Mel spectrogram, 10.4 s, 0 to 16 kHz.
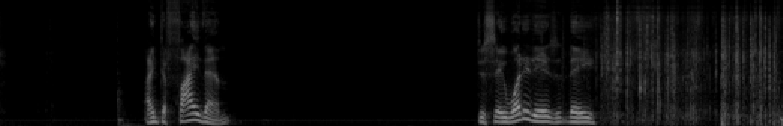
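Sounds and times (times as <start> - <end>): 
speech: 2.0 - 3.2, 6.4 - 8.1
paper sheet rustling and crinkling while handled: 7.1 - 10.4.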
